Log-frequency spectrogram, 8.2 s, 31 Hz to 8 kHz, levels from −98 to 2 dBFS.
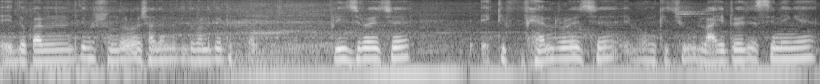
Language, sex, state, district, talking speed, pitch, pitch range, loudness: Bengali, male, West Bengal, Jalpaiguri, 140 wpm, 155 Hz, 140-165 Hz, -18 LUFS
